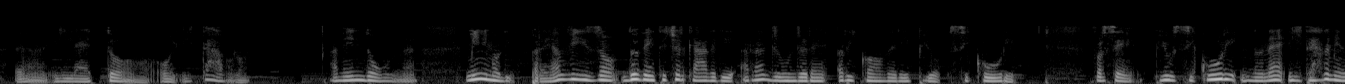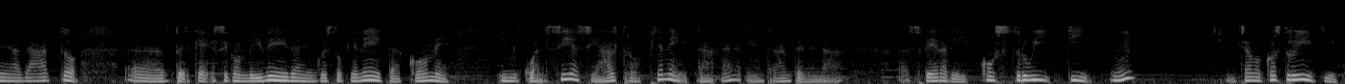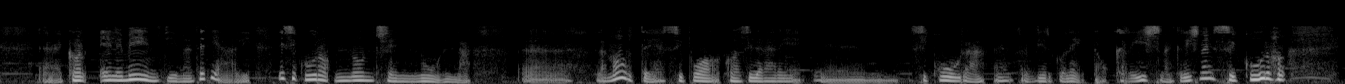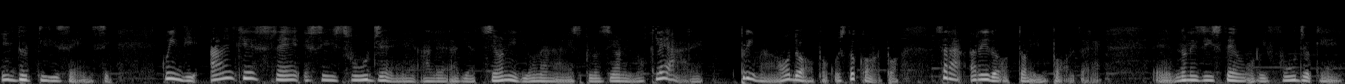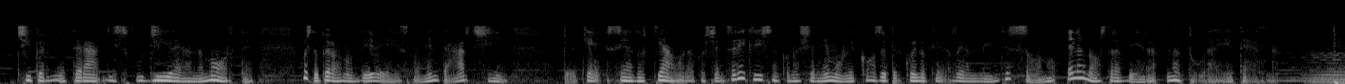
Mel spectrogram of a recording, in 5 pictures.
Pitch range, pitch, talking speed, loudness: 145-195 Hz, 165 Hz, 120 wpm, -31 LUFS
